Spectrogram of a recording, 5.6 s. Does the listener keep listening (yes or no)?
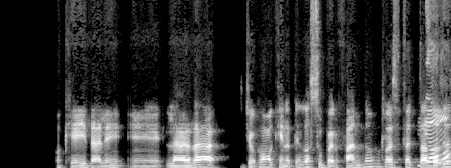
yes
